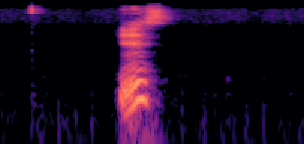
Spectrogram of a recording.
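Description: A single faint computer-keyboard keystroke click, followed by a short spoken word.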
